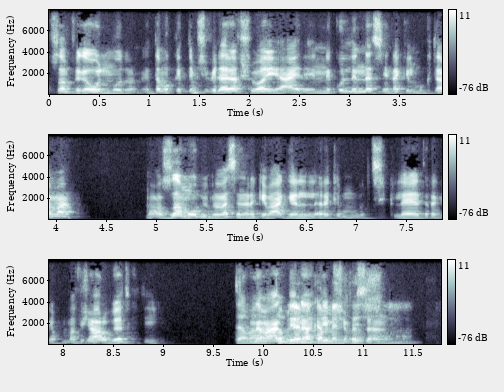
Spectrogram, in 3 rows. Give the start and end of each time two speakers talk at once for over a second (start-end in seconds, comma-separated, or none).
9.8-11.2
